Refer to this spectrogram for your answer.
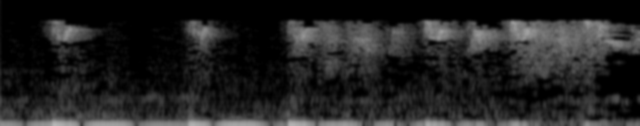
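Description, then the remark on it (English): Birds chirp and twitter in repeated high bursts, growing busier toward the end, over a faint low rumble of background noise, with no voices. “The birds are singing.”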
